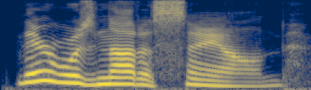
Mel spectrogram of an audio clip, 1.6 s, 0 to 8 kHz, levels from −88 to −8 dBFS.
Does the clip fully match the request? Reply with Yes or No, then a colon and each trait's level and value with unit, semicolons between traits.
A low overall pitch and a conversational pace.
No: high, 200 Hz; average, 195 wpm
